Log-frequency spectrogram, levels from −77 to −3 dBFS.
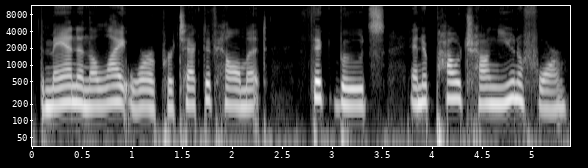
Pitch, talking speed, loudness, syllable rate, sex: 195 Hz, 180 wpm, -20 LUFS, 4.8 syllables/s, female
